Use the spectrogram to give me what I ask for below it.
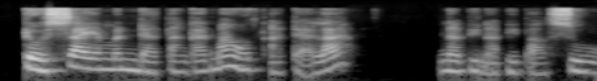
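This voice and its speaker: A woman with a Surabaya accent, medium in pitch, dark and mellow in tone, at a moderate pace. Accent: Surabaya accent, noticeable. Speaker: preacher. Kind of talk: sermon. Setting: church service streamed on Zoom and YouTube. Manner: casual, conversational.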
